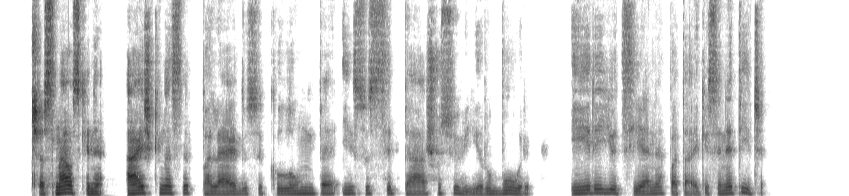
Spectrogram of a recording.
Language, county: Lithuanian, Klaipėda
